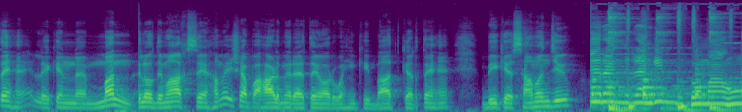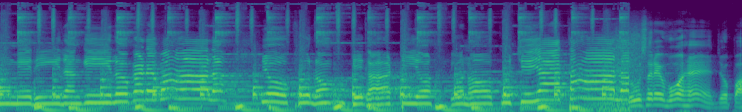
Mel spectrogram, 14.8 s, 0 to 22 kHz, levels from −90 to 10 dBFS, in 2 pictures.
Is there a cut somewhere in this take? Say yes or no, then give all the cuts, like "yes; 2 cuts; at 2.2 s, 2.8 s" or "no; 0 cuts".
yes; 3 cuts; at 1.3 s, 5.9 s, 13.7 s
